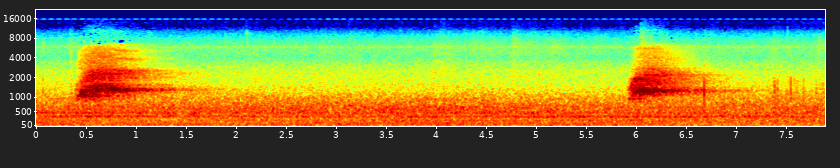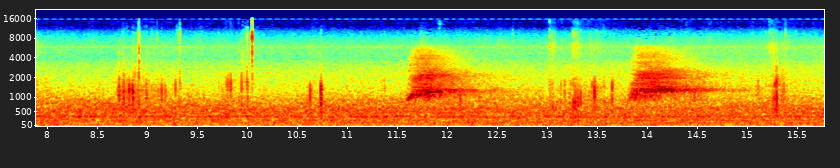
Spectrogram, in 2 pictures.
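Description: A red fox vixen gives harsh, hoarse screams, each under a second, spaced several seconds apart.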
